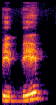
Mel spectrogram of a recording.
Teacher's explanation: quando você fala as consoantes oclusivas, por exemplo, PB, elas saem depois como se fosse uma explosão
